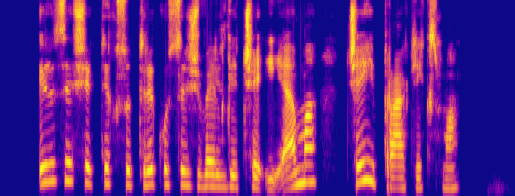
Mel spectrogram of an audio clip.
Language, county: Lithuanian, Alytus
